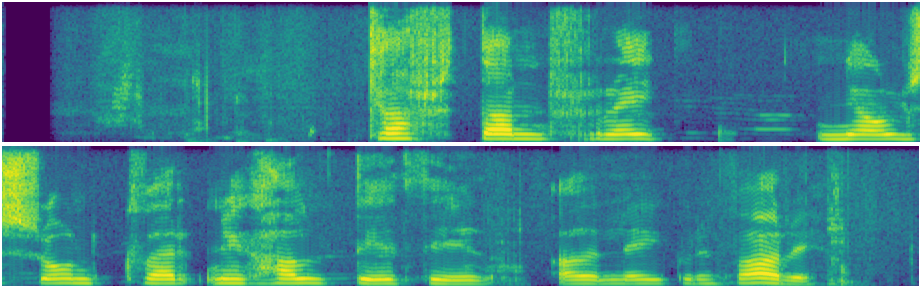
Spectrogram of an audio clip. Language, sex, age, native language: Icelandic, male, 12, Icelandic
